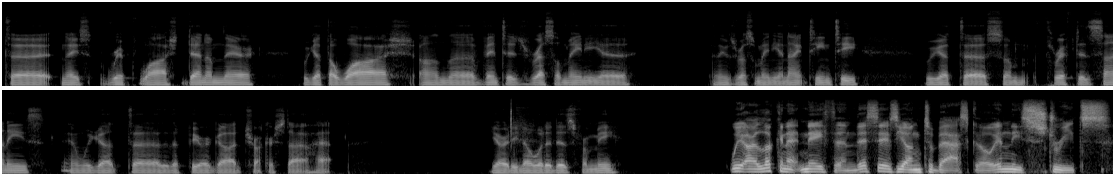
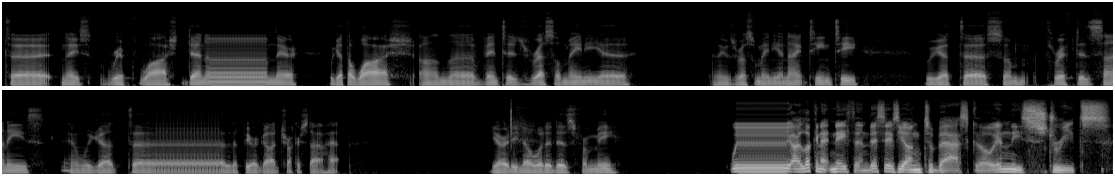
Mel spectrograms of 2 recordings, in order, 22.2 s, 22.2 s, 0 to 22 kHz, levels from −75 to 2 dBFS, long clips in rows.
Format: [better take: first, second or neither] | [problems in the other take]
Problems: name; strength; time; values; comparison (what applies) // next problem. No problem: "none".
first | audio freezing; at 2 s for 0.5 s, at 13 s for 0.5 s and at 18 s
